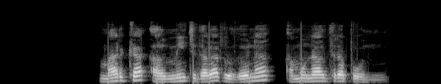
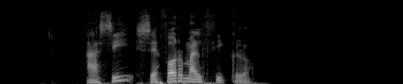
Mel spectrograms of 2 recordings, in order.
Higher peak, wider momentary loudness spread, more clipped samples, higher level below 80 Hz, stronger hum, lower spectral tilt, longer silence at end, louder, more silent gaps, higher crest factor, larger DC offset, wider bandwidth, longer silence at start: first, -2 dBFS vs -10 dBFS; second, 7 LU vs 14 LU; neither; about the same, -50 dBFS vs -50 dBFS; neither; first, -7 dB/octave vs -5 dB/octave; second, 0.55 s vs 1.45 s; first, -17 LUFS vs -31 LUFS; first, 2.78-2.85 s vs none; second, 16 dB vs 24 dB; neither; second, 7.8 kHz vs 15.5 kHz; first, 1 s vs 0.85 s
